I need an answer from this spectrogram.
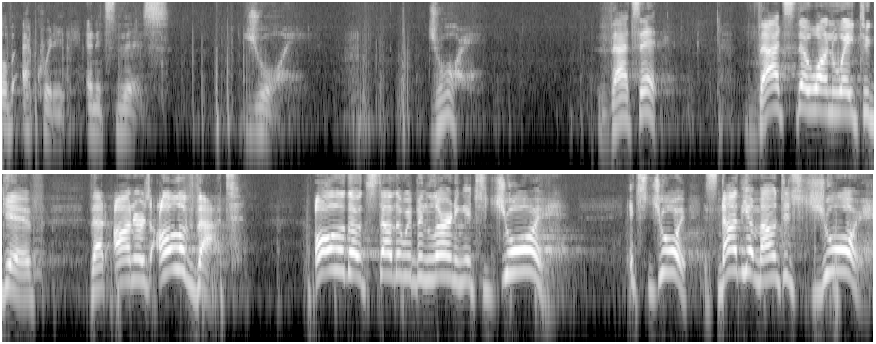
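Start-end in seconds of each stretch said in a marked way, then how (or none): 2.4-4.6 the word joy barely whispered. Real, not acted. 11.8-17.4 emphatic build. Real, not acted.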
